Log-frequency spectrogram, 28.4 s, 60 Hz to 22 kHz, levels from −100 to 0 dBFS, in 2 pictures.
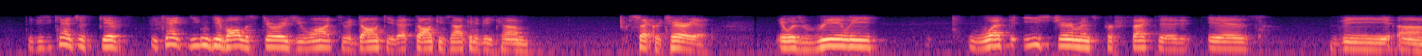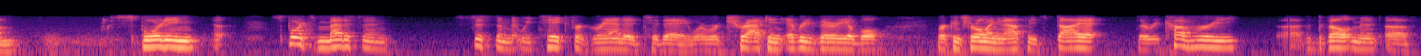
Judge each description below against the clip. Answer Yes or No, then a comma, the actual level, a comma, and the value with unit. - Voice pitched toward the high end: No, medium, 140 Hz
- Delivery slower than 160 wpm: Yes, slow, 135 wpm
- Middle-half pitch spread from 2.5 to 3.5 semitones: No, average, 5.1 semitones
